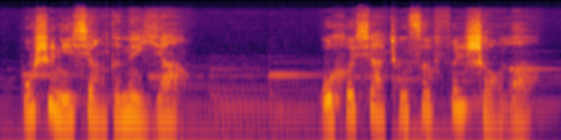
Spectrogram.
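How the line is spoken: Murmuring. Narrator (Chinese): 他喃喃说道

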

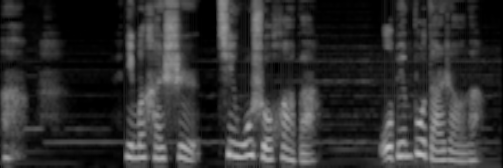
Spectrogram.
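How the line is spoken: Gentle, smiling. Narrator (Chinese): 周夫人先笑了笑，柔声道

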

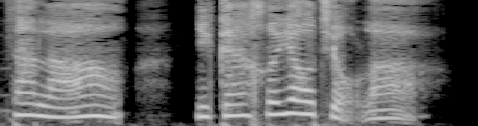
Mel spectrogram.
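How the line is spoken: Gentle speech. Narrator (Chinese): 金莲温柔地对丈夫说

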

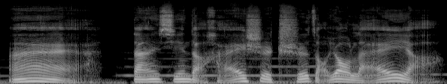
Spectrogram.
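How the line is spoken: Sighing murmur. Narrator (Chinese): 外婆 叹息了一声，喃喃说道

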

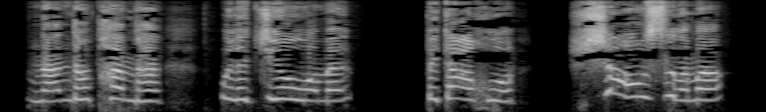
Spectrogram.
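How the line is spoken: Chicks wailing, crying. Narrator (Chinese): 小鸡宝宝们一听，哇的都哭了起来

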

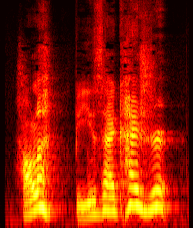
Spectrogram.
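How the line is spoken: Shouting. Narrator (Chinese): 长十郎喊道

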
